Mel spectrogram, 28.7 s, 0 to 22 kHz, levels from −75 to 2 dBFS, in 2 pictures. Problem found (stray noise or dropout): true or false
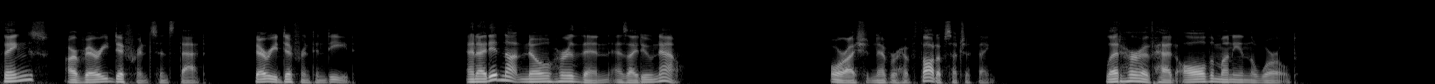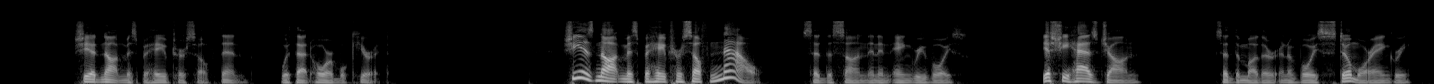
false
